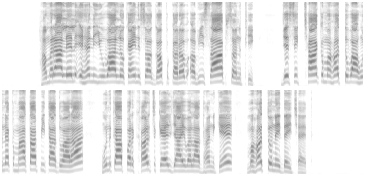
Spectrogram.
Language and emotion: Maithili, disgusted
